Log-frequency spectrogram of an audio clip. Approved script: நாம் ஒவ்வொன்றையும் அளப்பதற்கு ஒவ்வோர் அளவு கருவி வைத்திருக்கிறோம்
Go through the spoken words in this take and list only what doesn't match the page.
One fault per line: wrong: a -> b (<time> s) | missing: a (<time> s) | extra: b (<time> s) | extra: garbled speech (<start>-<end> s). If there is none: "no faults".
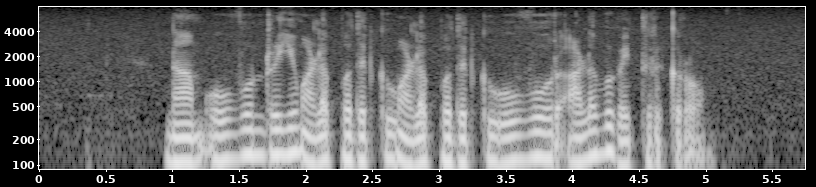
extra: அளப்பதற்கு (2.7 s)
missing: கருவி (4.3 s)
